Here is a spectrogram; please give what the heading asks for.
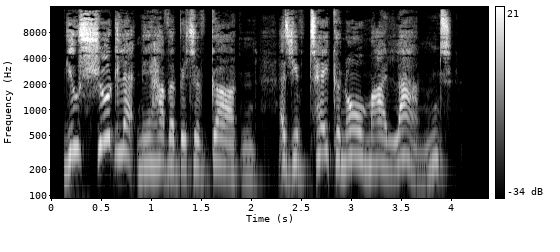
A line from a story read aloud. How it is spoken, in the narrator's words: replied Cathy sharply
